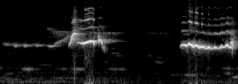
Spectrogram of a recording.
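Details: Oriental magpie-robin in agitated song meant to provoke rival birds: a long, even whistled note sliding into a sharper rising phrase, a pause of under a second, then a second bright whistled phrase with rich overtones.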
